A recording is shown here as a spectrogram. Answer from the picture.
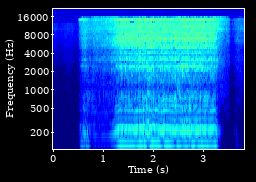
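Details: A female Boxer puppy snores in her sleep, a short snort opening into a long, throaty, rattling snore near three seconds long, steady in pitch before fading, with soft breathing after.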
